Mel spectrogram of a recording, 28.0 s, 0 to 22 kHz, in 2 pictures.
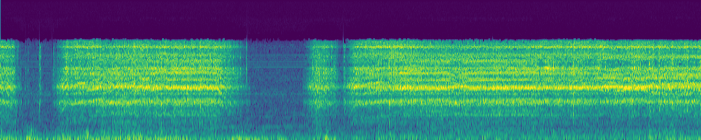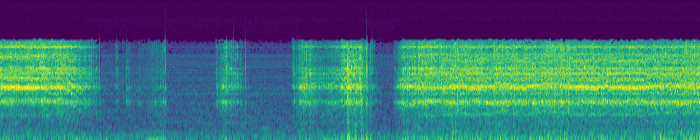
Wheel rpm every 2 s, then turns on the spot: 70, 160, 60, 60, 160, 160, 160, 130, 10, 10, 10, 120, 160, 160.
none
